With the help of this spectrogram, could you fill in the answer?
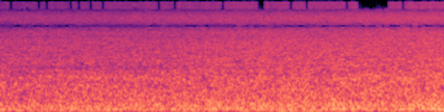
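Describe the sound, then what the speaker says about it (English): Water from the Grand River pours over a dam in a small town, a loud, steady broadband rush that stays constant throughout with no voices. "See the water coming over the top pretty good."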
